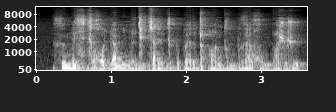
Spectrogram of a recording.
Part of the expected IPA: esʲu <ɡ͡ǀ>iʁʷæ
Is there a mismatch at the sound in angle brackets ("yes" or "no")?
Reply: yes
